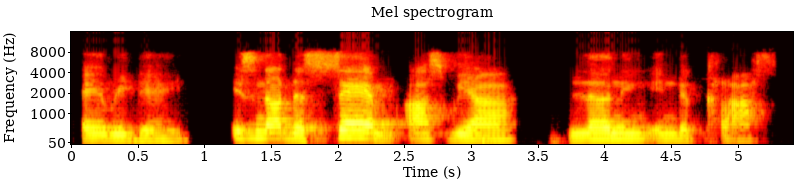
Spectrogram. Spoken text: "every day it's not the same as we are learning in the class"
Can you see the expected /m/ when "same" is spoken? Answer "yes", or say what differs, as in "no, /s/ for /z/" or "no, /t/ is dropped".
yes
